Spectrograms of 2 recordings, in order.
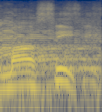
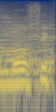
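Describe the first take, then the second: First: The first vowel sounds like 'aa'. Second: The first vowel sounds like 'au'. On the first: This is the pure form, meaning like a mother. The speaker calls it right. "लेकिन शुद्ध जो शब्द है मासी" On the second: This is the form people use nowadays. The speaker calls it wrong. "आजकल मौसी कहते हैं"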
